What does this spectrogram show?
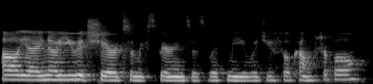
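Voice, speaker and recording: A woman with a medium-pitched voice moderates a podcast discussion as its host. She speaks gently and courteously, showing sympathy to her guests. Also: fairly even intonation, brisk.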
